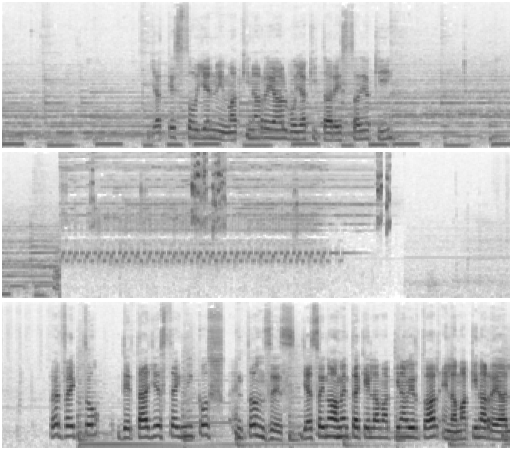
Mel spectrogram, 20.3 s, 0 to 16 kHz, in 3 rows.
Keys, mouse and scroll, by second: 7.8-11.0 typing, 11.2 ctrl+x, 11.5 alt+super+r, 12.1 super+0.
